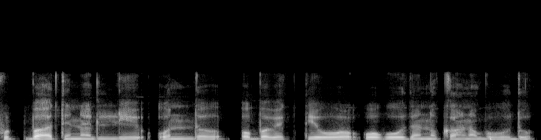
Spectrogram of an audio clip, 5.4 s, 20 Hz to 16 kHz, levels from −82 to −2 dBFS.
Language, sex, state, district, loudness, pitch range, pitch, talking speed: Kannada, male, Karnataka, Bangalore, -24 LUFS, 95-100 Hz, 95 Hz, 75 wpm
